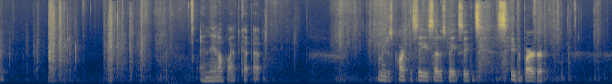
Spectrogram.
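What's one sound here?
Crispy fries rustle and crunch as hands pick them up.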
